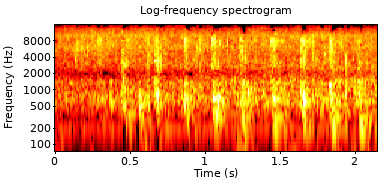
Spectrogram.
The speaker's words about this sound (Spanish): Me estoy ahora mismo, desde la redacción, que hay una pequeña cocina, me estoy haciendo un huevo frito. Mira, qué bien. ¿Escuchas?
